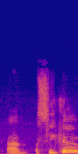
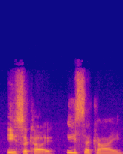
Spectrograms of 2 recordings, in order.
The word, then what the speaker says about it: isekai: The easiest way for Japanese pronunciations is that like when you have an I at the beginning, it's always pronounced E.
